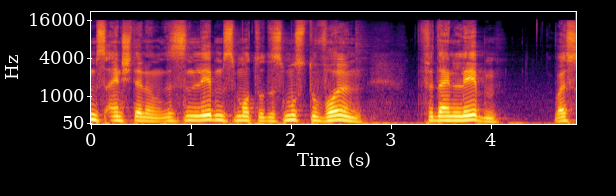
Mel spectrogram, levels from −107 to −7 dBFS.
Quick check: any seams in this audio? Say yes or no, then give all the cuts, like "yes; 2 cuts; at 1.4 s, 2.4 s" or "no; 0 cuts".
no; 0 cuts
